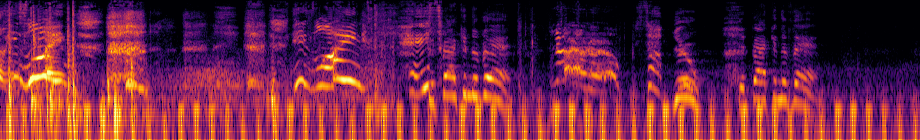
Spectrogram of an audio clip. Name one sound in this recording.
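A woman shouts frantically and in panic, close by.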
